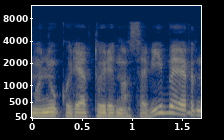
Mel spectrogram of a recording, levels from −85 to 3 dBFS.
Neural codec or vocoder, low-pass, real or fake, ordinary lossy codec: none; 7.2 kHz; real; AAC, 48 kbps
